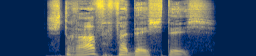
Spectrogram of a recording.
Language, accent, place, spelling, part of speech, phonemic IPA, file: German, Germany, Berlin, strafverdächtig, adjective, /ˈʃtʁaːffɛɐ̯ˌdɛçtɪç/, De-strafverdächtig.ogg
- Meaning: suspected of committing a crime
